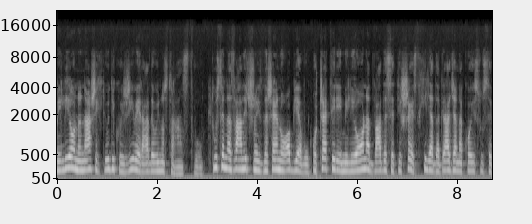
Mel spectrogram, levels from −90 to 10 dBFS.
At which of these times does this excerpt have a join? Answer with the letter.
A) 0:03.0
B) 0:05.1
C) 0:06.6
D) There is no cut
A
